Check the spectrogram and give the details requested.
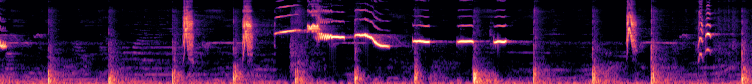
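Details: Sharp, screeching song of an oriental magpie-robin singing heavily, used to rouse rival birds at contests: steady dry ticking throughout, broken midway by a burst of bright down-slurred whistles and three even, repeated whistled notes.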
